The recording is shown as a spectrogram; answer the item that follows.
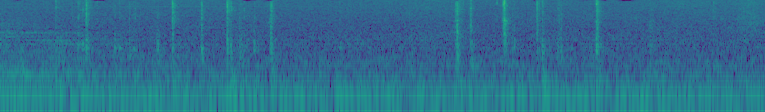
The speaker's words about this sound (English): So what's that magic command you're typing? That says, please stop when you load clr.dll.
